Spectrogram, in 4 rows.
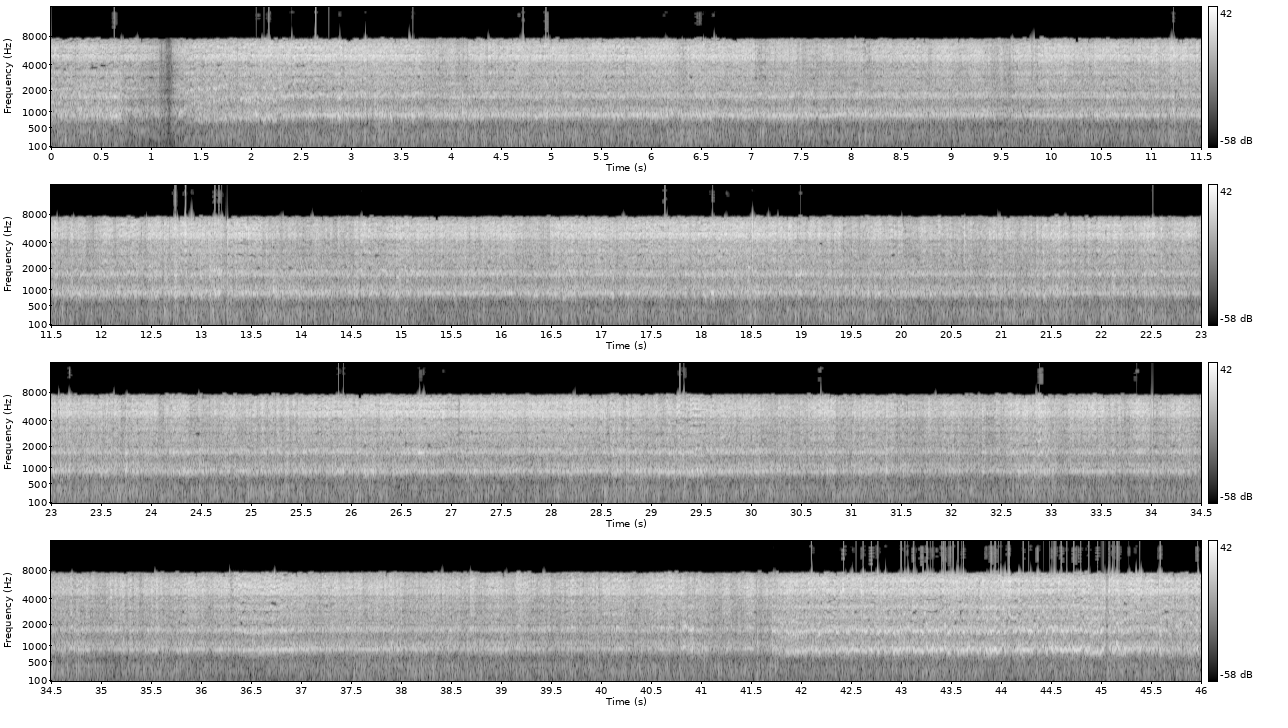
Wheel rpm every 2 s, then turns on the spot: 110, 220, 230, 230, 230, 230, 230, 230, 230, 220, 220, 230, 230, 230, 230, 230, 230, 230, 230, 230, 230, 200, 200.
none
